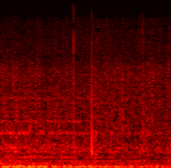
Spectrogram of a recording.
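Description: Steady rain-like hiss with scattered crackle clicks over faint low bass notes, the tail of a lofi hip hop track fading steadily out.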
